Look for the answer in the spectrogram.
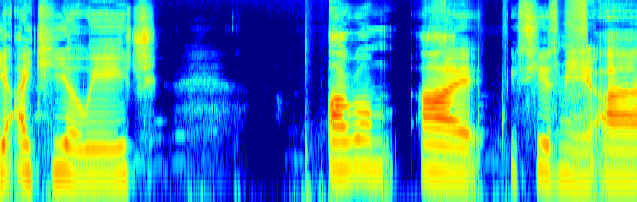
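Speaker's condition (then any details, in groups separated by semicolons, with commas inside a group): Cerebral palsy; from birth, walks with walker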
